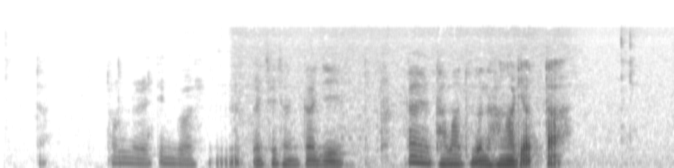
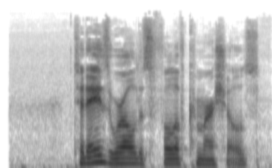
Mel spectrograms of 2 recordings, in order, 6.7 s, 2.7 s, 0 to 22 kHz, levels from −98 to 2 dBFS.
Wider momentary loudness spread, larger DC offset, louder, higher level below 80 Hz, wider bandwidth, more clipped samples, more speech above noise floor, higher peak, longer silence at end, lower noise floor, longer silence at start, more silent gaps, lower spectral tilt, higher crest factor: first, 23 LU vs 12 LU; neither; second, -38 LUFS vs -23 LUFS; about the same, -58 dBFS vs -54 dBFS; second, 11.5 kHz vs 14.5 kHz; neither; first, 48 dB vs 30 dB; second, -16 dBFS vs -6 dBFS; first, 1.05 s vs 0.15 s; first, -85 dBFS vs -53 dBFS; first, 1.1 s vs 0.2 s; neither; first, -7.5 dB/octave vs -4.5 dB/octave; about the same, 24 dB vs 20 dB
